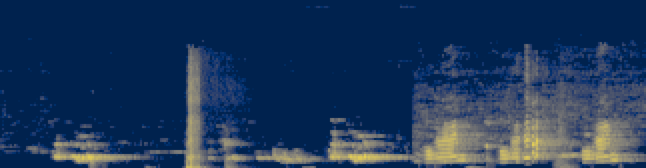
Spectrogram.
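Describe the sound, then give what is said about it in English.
A Regent Honeyeater that learnt its song from a noisy friarbird sings: a run of clear, harsh gurgling and nasal phrases rising toward the end, with one sharp click partway through and no talking. “And this is what a Regent Honeyeater that's learnt to sing from a noisy friarbird sounds like.”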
